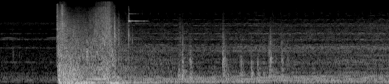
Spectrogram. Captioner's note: gunshot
